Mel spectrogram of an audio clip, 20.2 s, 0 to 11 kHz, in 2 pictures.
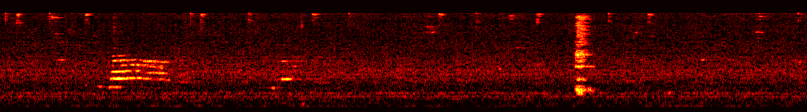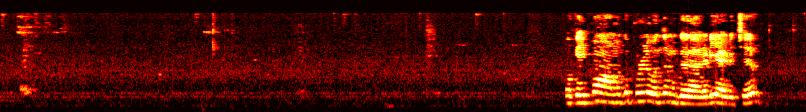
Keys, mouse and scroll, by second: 0.8-1.9 drag, 1.9 g, 3.3-6.2 drag, 9.0 g, 10.7-13.3 drag, 13.3 alt+a, 13.5 alt+scroll down 1, 14.4 click, 15.3 Tab, 15.4-16.6 drag.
